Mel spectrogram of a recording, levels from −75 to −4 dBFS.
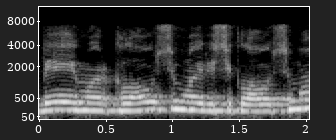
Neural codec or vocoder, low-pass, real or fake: none; 7.2 kHz; real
